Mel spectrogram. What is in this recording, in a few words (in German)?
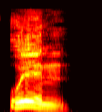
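"Ulm" German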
